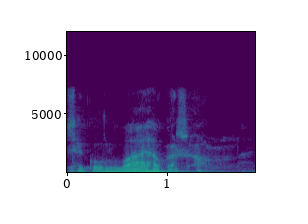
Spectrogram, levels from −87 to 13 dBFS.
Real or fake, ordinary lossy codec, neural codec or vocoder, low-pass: real; none; none; 7.2 kHz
